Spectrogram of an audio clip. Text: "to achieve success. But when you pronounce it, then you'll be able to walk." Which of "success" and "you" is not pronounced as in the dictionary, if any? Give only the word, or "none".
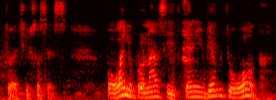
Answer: success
